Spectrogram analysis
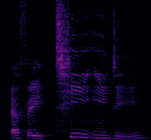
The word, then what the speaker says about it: Fated: casting ability they have another feature called faded f-a-t-e-d not faded f-a-d-e-d-a but fated it is fate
